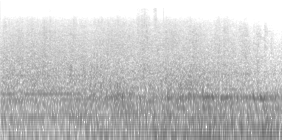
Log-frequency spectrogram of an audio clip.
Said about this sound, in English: Uh-oh, sandworm.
